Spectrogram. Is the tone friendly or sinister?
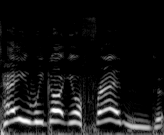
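friendly. It is said in a friendly tone.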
